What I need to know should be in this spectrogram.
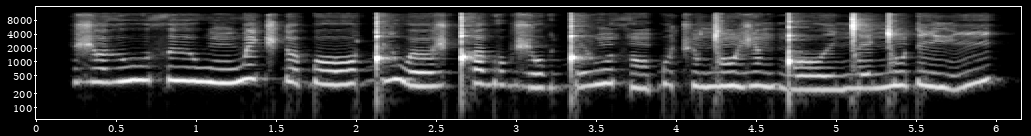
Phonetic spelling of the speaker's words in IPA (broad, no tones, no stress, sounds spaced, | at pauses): ʒ ɵ ð uː θ ɨː w ũ w ẽ t͡ʃ ɗ ɵ ɓ oː ɡ͡ǃ i w ɵː ʒ ǃʰ ɐ ɡ o ɡ ʒ o ɡ ɡ͡ǃ e v ũ θ õ ɓ u t͡ʃ ũ ŋ͡ǀ õ ʒ ɐ̃ ɡ ŋ͡ǃ oː i̯ ŋ͡ǀ e ŋ͡ǀ ũ ɗ i j i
